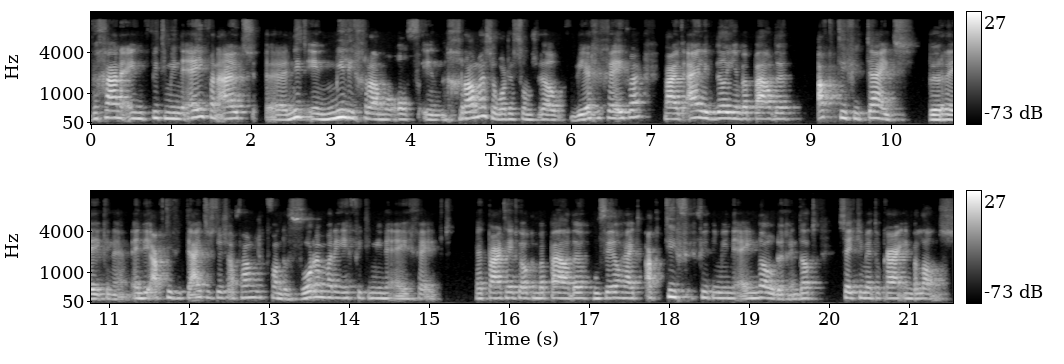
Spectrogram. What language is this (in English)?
Dutch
